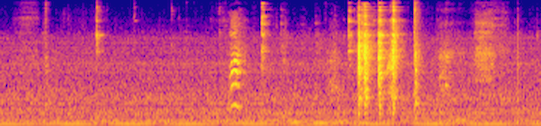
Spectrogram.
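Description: Forks and plates clinking and clattering as the plates are set down on the table, loudest about five seconds in. A short high-pitched squeal comes a couple of seconds before the clatter.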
